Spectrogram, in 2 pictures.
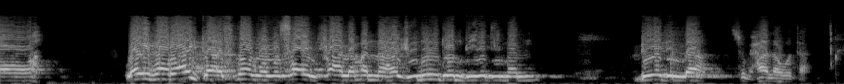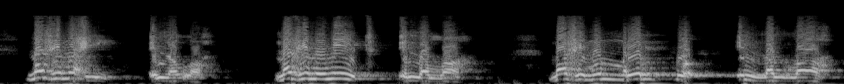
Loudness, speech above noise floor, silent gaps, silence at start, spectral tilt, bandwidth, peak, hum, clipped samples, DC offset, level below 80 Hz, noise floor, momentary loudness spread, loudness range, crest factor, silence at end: -21 LUFS; 42 dB; none; 0 s; -3.5 dB/octave; 10 kHz; -12 dBFS; none; under 0.1%; under 0.1%; -58 dBFS; -62 dBFS; 12 LU; 4 LU; 10 dB; 0 s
